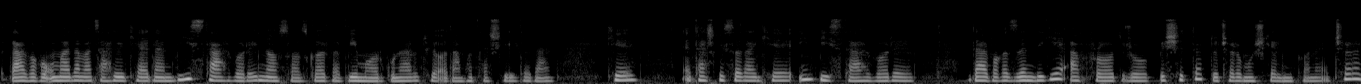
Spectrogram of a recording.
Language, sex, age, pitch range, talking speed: Persian, female, 30-49, 165-195 Hz, 155 wpm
